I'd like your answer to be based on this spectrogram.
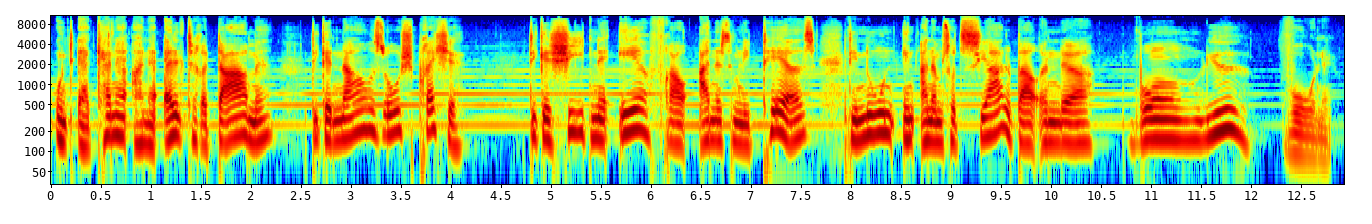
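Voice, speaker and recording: A man narrating a radio drama in a measured storytelling manner. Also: on the high side, lively intonation, darkish tone. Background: music.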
